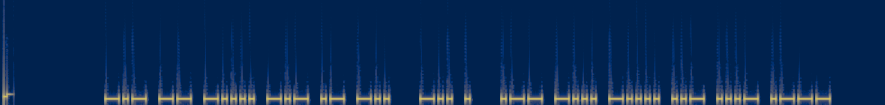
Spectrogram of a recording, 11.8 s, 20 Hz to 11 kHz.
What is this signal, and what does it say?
Morse code, heard as a keyed tone, about 20 wpm, 700 Hz. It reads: KM6KAD DE WB6UVJ
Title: USA Callsign DE Callsign - 6 Characters - 20wpm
